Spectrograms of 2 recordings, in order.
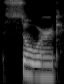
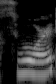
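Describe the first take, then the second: First: The W is silent at the start. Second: The W is pronounced at the start. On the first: The speaker calls it right. "so the W is silent" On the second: The speaker calls it wrong. "it's not sword"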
